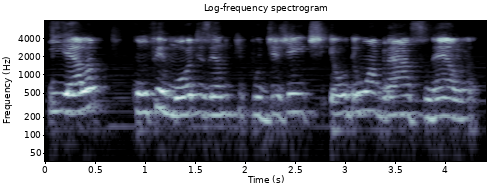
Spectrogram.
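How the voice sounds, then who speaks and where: A Brazilian woman pastor telling an emotional story in conversation, animated and expressive, often restarting her sentences. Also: on the high side, moderate pace, lo-fi sound, faint music behind. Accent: Brazilian Portuguese.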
